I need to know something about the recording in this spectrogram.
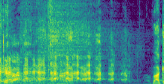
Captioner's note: laughing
